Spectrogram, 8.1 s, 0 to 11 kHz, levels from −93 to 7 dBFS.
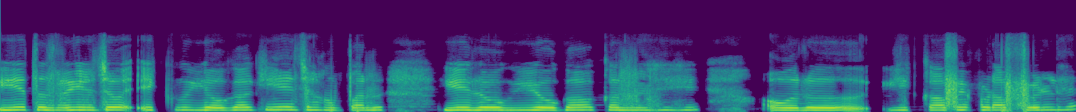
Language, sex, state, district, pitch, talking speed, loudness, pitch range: Hindi, female, Uttar Pradesh, Jyotiba Phule Nagar, 245 Hz, 165 wpm, -13 LUFS, 235-250 Hz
